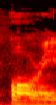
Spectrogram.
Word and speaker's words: Ori: Actually, it's Ori, not Uri, but very, very similar in the Hebrew.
